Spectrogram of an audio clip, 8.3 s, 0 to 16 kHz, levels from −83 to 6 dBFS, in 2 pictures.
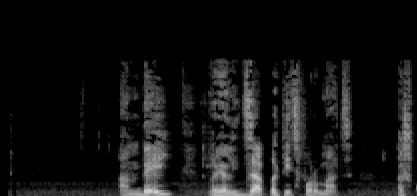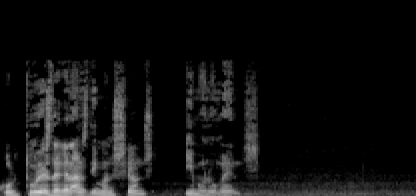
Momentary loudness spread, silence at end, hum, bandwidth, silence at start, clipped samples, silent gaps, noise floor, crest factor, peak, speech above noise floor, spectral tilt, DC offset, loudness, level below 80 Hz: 17 LU; 1.6 s; none; 11.5 kHz; 1.2 s; under 0.1%; none; -63 dBFS; 22 dB; -2 dBFS; 41 dB; -4.5 dB/octave; under 0.1%; -22 LUFS; -68 dBFS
